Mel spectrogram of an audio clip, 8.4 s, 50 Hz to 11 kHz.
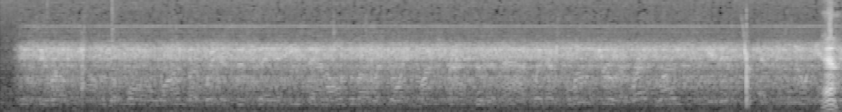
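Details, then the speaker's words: Radio with only a BK 3030 sweep generator connected: thin, steady high whistle over hiss near the top of the AM band, around 1540–1570, taken as an image-frequency heterodyne signal; generator output uncertain. "we're going to run it again and listen to it it's pretty distinct it's right at the top like a 1540 or so to me 1570."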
